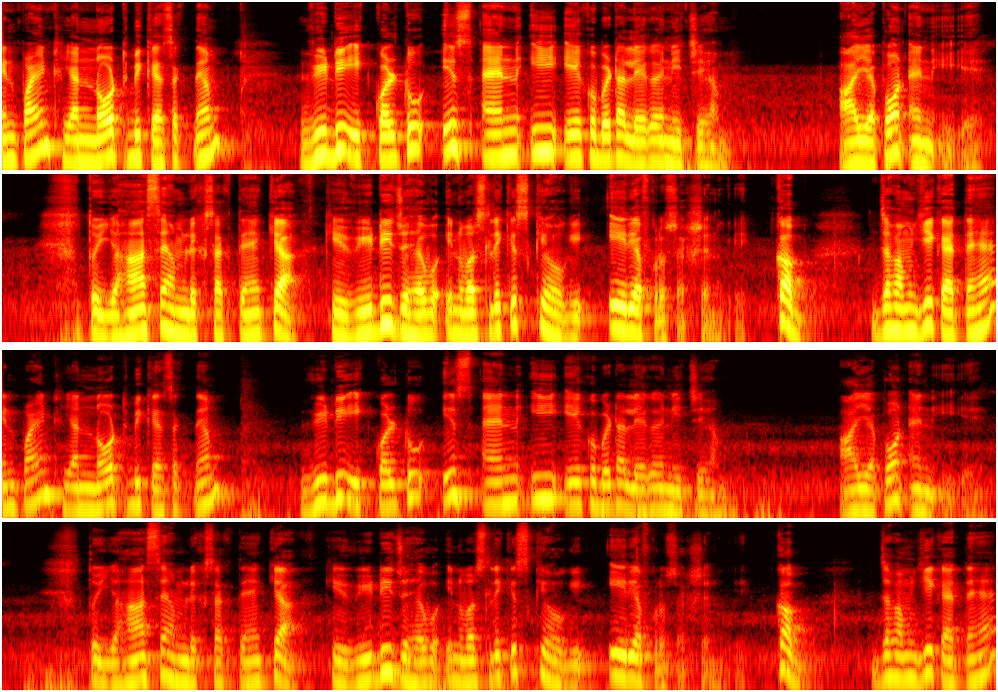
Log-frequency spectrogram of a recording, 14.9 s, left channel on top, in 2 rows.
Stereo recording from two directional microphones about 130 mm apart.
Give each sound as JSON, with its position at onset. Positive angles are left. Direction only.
{"t": 0.0, "sound": "speech", "side_deg": 45}
{"t": 14.0, "sound": "speech", "side_deg": 45}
